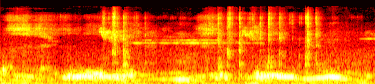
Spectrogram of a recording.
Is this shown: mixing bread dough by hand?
no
